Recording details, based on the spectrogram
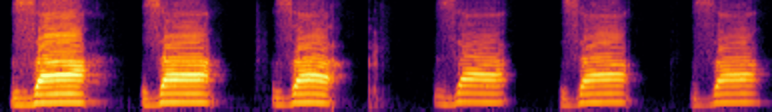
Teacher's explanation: এই যা অক্ষরটা জিহ্বার আগা সামনের নিচে দুই দাতের পেটও আগার সাথে লাগিয়ে এক আলিফটা নিয়ে উচ্চারণ করব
